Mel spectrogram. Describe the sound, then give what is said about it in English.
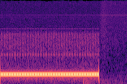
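A single steady electronic ringing tone from an outgoing phone call, clear and fairly loud, holds for about a second and a half before cutting off abruptly into near silence. No one speaks. “Oh, it's ringing. That's a good sign.”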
